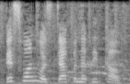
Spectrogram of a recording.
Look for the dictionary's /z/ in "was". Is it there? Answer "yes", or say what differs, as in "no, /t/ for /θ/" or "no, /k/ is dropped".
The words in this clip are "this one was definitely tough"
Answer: yes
